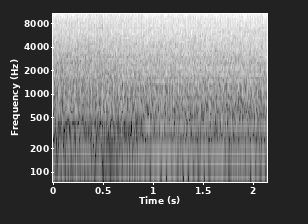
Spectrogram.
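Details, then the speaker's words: Untested wrecker-sourced engine in a turbo Toyota Hilux build, first start: even idle with steady low hum and a light tick riding on top, settling smoothly; normal idle. "It sounds good. That sounds better. That sounds happy."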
